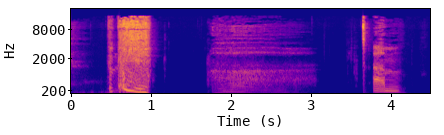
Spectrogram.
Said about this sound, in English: I need to sneeze.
